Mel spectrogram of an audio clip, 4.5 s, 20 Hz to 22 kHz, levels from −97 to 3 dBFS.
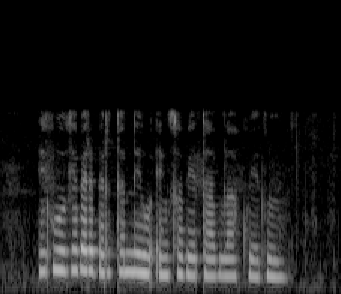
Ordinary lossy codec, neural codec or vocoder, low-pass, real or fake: none; none; 5.4 kHz; real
